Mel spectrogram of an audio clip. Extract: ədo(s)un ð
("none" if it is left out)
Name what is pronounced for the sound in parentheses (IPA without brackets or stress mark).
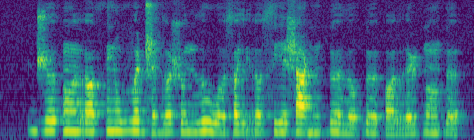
ʂ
